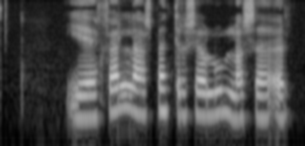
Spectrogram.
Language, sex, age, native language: Icelandic, female, 13, Icelandic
